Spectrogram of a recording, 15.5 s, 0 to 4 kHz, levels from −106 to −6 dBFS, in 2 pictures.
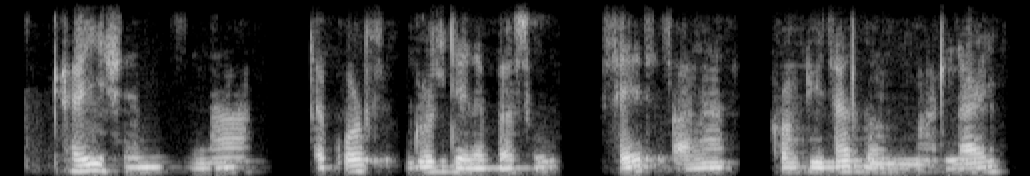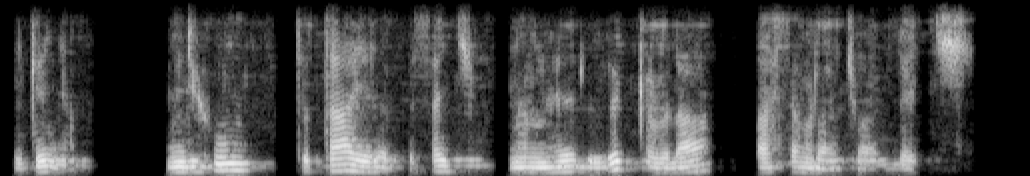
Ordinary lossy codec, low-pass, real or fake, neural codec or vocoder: Opus, 64 kbps; 3.6 kHz; real; none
